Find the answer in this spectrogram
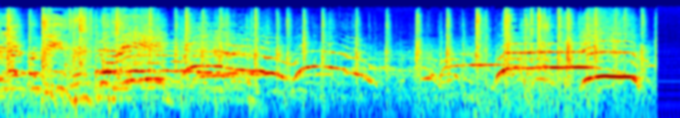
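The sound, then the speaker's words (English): A large crowd outdoors cheers and shouts as defendants are led off into police cars, chanting "Patriots for Peace", many voices rising and falling together with scattered clapping, loud and continuous for about eight seconds before cutting off abruptly. “You're hearing them being led off into the police cars now and the crowd reaction outside.”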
